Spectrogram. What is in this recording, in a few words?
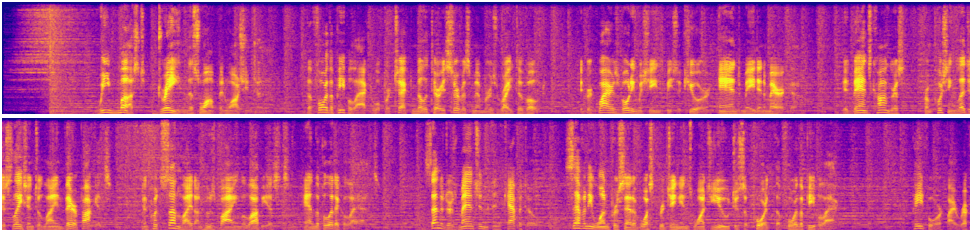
Radio Spot; Represent Us; For the People Act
